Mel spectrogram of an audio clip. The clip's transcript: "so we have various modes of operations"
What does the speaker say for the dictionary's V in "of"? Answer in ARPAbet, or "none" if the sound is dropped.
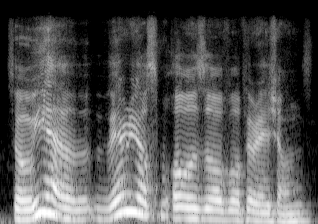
V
